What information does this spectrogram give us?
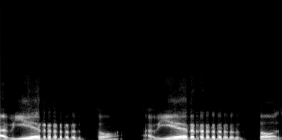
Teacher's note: Y cuando tú pronuncias la palabra abierto, abierto, se abre más tu boca al momento de pronunciar la E. Por lo tanto, ese es un diptongo creciente, porque tu boca se abre un poco más.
